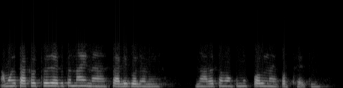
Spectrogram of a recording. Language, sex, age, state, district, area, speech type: Odia, female, 30-45, Odisha, Sambalpur, rural, conversation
